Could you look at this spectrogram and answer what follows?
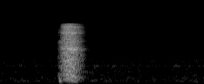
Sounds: Sneeze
